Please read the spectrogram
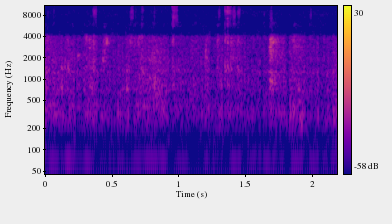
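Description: Faint, sparse clicks and light handling noise, a few small taps as things are moved about on a kitchen counter, over quiet room tone.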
